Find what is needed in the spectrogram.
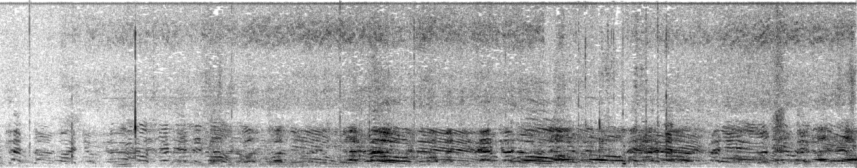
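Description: Several people's voices overlapping: players and spectators around a football pitch talking and calling out at once, with no single clear speaker.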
